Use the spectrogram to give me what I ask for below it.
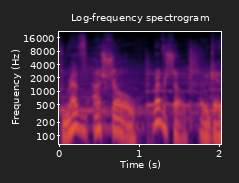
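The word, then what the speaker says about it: Revachol: go into the world revitol is pronounced ravashol rebus table here we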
